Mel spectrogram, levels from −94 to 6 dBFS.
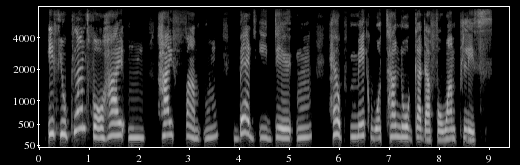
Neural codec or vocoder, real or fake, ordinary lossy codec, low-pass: none; real; none; none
